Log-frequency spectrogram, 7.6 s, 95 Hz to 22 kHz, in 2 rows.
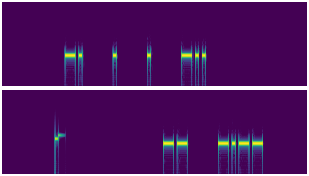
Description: Morse code, heard as a keyed tone, about 28 wpm, spaced as for 16 wpm, 700 Hz. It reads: NEED MY
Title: 3x Character Spacing - Top 300 Words - 28wpm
